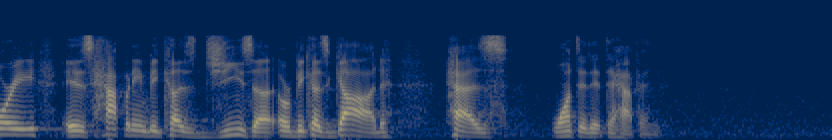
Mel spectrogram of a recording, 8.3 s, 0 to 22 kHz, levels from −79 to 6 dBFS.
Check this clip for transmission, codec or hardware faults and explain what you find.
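No transmission, codec or hardware faults.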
